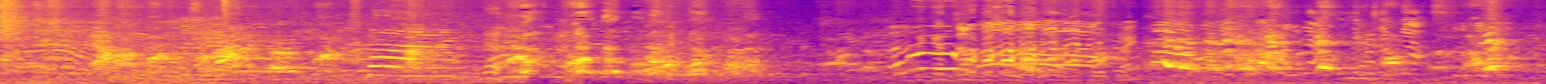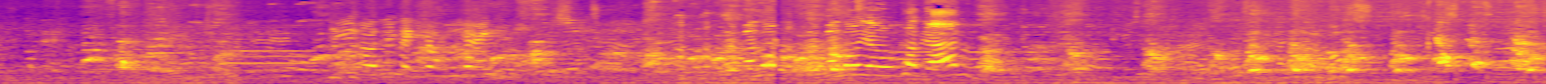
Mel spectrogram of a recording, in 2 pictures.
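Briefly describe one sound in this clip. A crowd of women chatters excitedly close by.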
